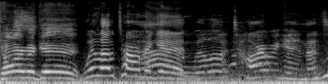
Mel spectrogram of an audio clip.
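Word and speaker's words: ptarmigan: Willow tarm again Willow tarmigan that's right it's actually a funny story about the time again so time again is spelled with a pH and there's actually a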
